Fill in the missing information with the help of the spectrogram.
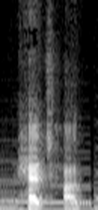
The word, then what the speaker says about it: Hedgehog: Hedgehog. ¿Lo dije mal? – No, está perfecto. – British English perfect, okay.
